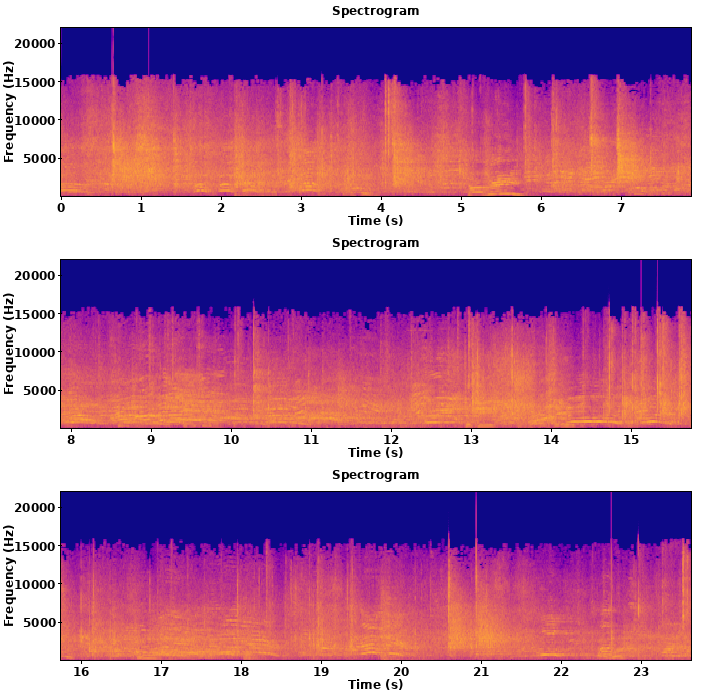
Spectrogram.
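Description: Hockey sticks click against the puck.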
